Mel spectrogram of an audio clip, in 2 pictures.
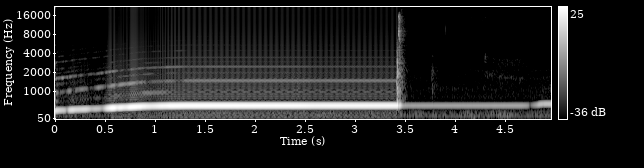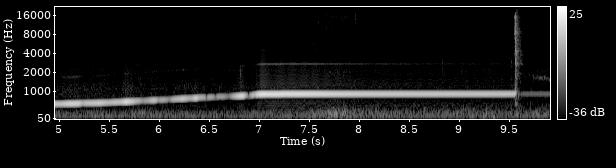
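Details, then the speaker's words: Vintage 12-inch guitar speaker on a power station test bench. A clean, pure tone glides upward and holds steady with no buzz, rattle or distortion, including through the lower frequencies where problems would show; the speaker sounds healthy. "anyway this guy seems pretty good if it's gonna have problems they show up in those lower frequencies"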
